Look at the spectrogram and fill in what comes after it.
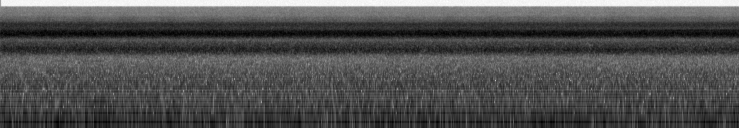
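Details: Pine forest at sunset filled with chirping crickets, an even, high, sizzling trill from many callers without pause, recorded in XY stereo.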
